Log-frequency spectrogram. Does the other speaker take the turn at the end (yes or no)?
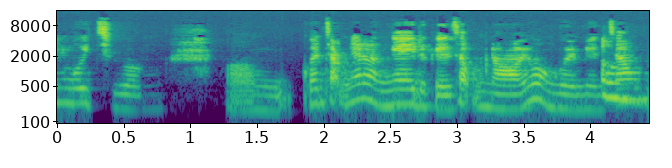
no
